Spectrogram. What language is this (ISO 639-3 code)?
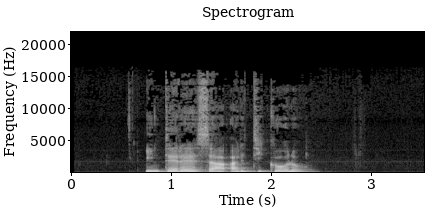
epo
